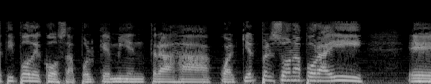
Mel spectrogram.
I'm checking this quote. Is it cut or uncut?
uncut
